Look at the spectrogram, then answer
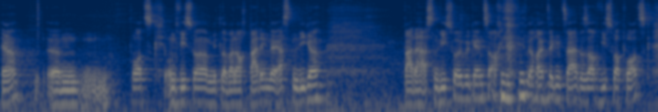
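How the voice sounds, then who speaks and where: A man's medium-pitched voice at a moderate pace, with fairly even intonation, very even loudness, long and frequent pauses, and noticeable background noise. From Vienna, Austria. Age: 30s. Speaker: stadium announcer. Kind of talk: interview.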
